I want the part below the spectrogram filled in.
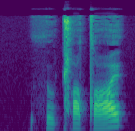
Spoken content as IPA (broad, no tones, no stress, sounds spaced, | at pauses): θ u ǁ u tˤ ɛ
